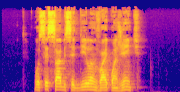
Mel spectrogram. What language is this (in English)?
Portuguese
